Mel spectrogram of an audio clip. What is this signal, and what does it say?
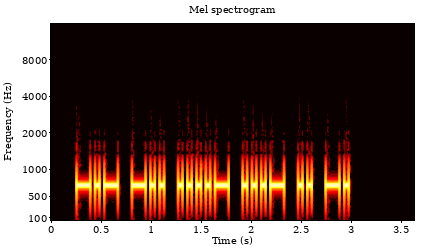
Morse code, heard as a keyed tone, about 26 wpm, 700 Hz. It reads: KD4VIN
